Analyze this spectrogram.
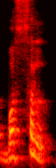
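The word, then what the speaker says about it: bustle: बी यू एस बस टी को silent करिकरी बसल okay are अर्थ होची कोलाहल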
